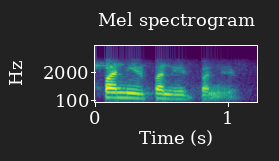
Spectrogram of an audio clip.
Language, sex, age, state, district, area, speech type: Bengali, female, 60+, West Bengal, Paschim Bardhaman, rural, conversation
